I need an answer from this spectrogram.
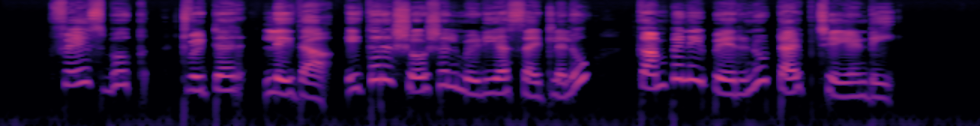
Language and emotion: Telugu, neutral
